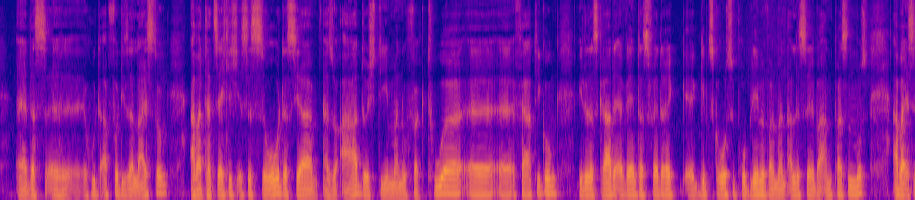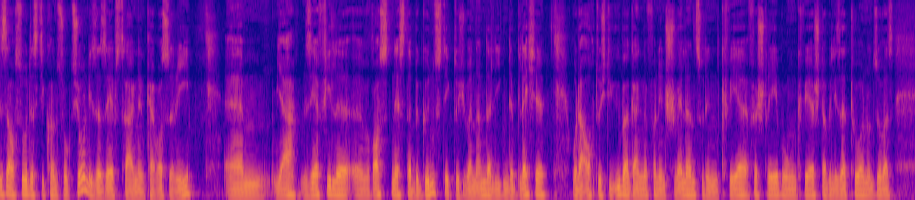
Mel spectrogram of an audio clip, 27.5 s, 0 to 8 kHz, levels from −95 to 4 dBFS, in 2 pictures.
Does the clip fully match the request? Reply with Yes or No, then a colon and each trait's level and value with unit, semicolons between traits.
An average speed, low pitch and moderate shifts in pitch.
No: average, 160 wpm; very low, 95 Hz; narrow, 2.3 semitones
